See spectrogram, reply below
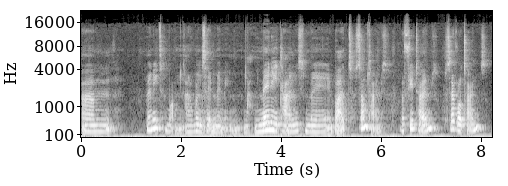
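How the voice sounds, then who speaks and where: A woman from the United States hosting her own channel, talking casually and thinking aloud in a halting, musing way while she doodles. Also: fairly low pitch, vocal fry, mellow, slight background noise, low-quality recording. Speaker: channel host.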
